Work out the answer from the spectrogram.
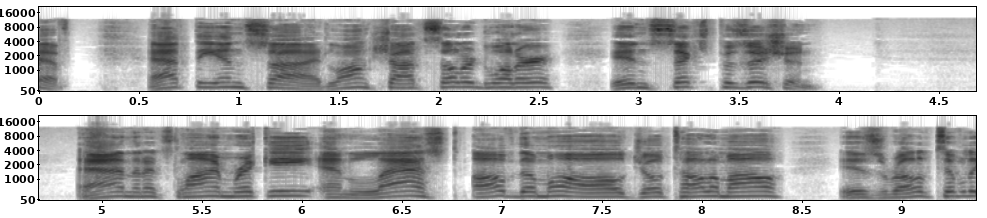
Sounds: Speech

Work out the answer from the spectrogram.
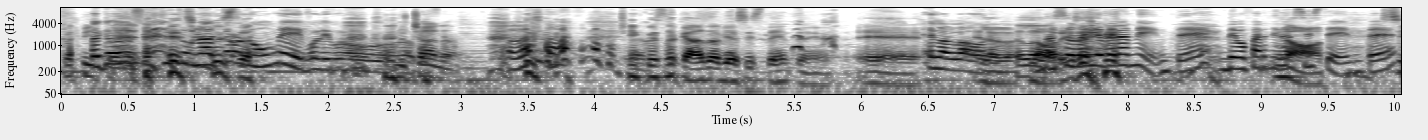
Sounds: Speech

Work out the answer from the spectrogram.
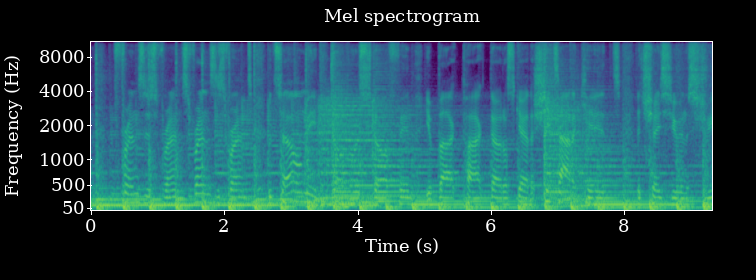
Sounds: Music

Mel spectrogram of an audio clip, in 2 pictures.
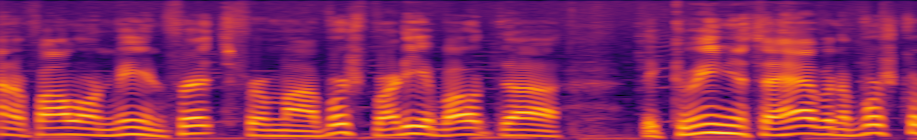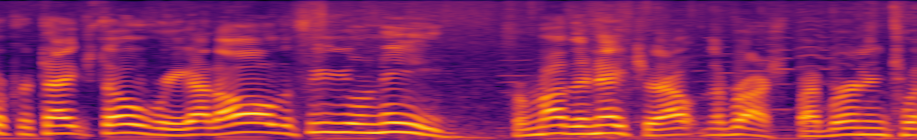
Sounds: Music, Speech

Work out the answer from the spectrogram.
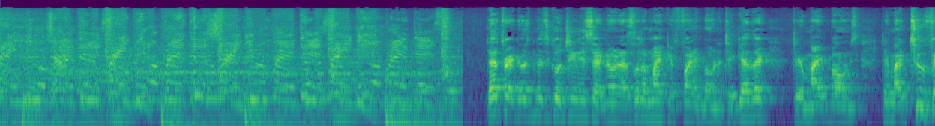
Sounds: Speech, Music

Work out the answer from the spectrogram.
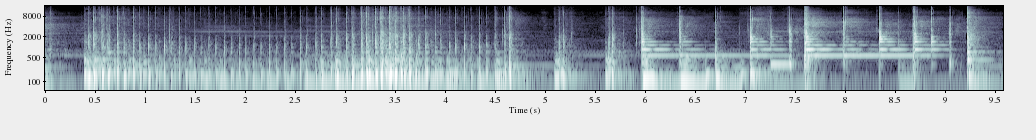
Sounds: playing tabla

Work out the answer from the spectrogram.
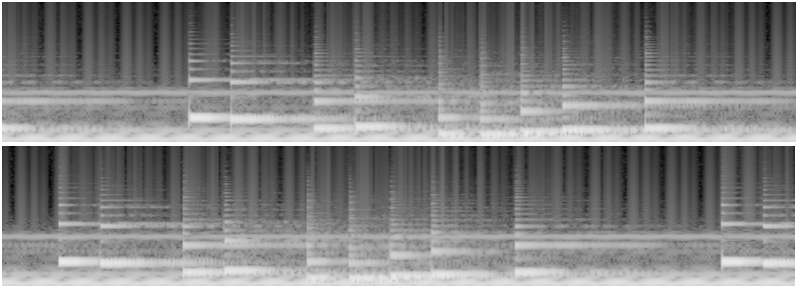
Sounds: Music

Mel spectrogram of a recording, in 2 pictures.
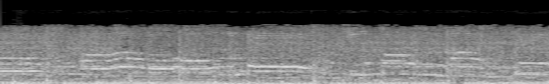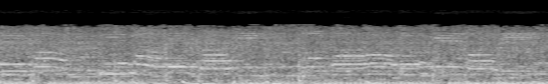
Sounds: Music

